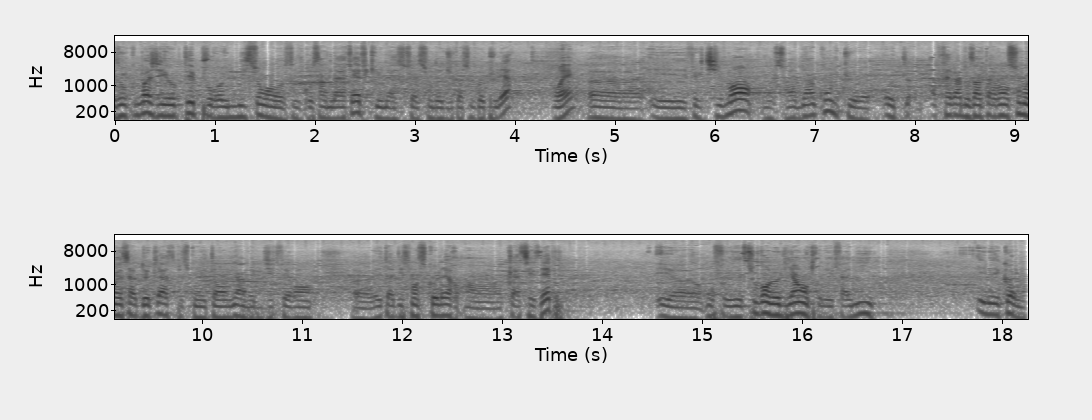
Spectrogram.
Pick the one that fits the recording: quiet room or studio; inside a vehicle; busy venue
busy venue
